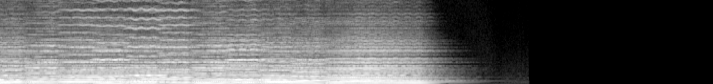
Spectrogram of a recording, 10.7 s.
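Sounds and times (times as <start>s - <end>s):
strings playing a hymn: 0.0s - 6.7s.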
